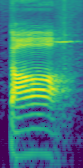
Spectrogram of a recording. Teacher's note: जीभ की नोक ऊपरी दंत पंक्ति को स्पर्श करती है। बोल के देखो, ता है ना, ऊपर पहुंची और प्रयास करिए, तो इसे दंत्य कहा जाता है।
